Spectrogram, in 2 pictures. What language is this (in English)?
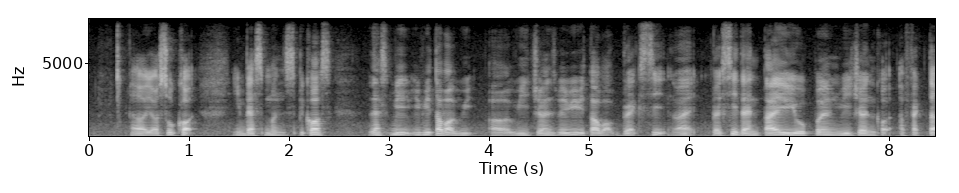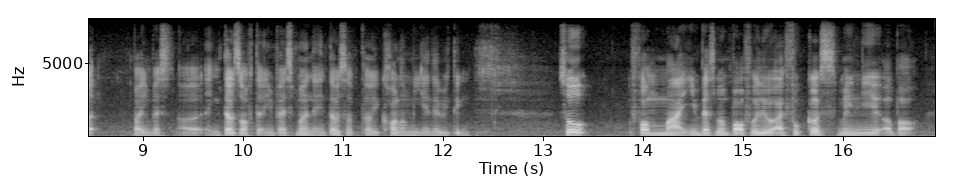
English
